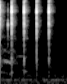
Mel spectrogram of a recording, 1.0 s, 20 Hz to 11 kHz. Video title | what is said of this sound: 32. Vintage costume jewellery from charity shops in England - peking glass, roses, Scottish jewelry | when you knock them together so they sound like plastic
